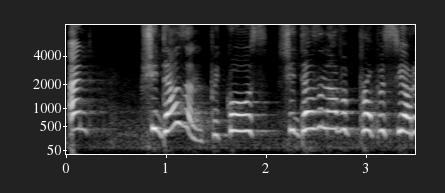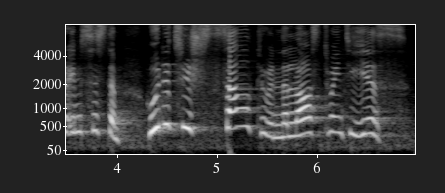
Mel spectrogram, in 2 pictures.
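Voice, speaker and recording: A middle-aged woman with an Afrikaans accent, an accountant giving a lively seminar presentation full of everyday examples. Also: very high voice, normal speed. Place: seminar room.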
